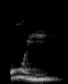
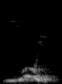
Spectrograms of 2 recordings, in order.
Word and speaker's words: oui: You know, some people pronounce this word yes as oui, and some people also pronounce it as vui.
